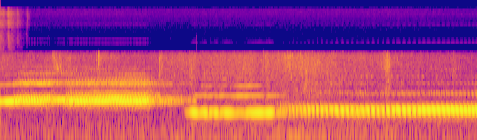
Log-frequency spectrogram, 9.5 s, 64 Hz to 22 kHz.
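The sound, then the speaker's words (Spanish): Long, eerie tonal courtship calls from a leopard seal, recorded by a marine biologist in the 1990s, sustained and steady, shifting in pitch from one held note to a lower one, then a slightly higher pulsing trill, with no voices present. “Estos son los sonidos extraídos por el biólogo marino Tracy Roger en los 90”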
